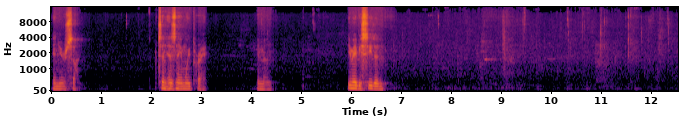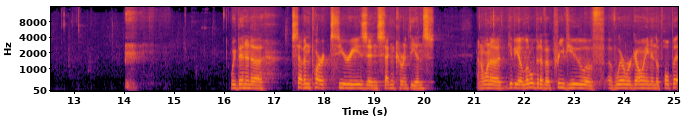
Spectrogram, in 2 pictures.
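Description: A man speaks calmly into a microphone, with long pauses.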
